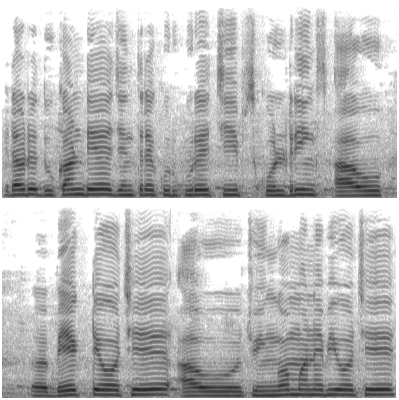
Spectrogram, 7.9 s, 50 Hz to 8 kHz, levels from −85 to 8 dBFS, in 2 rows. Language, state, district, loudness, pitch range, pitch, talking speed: Sambalpuri, Odisha, Sambalpur, -15 LUFS, 180-205 Hz, 195 Hz, 150 wpm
